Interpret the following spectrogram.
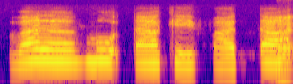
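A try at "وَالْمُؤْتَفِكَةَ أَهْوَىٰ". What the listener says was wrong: salah salah salah salah terbalik. Wal mu'tafikata ahwa. Wal mu'tafikata ahwa.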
